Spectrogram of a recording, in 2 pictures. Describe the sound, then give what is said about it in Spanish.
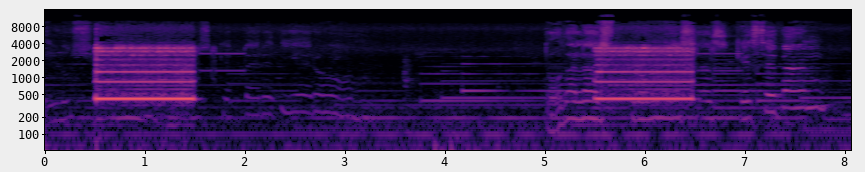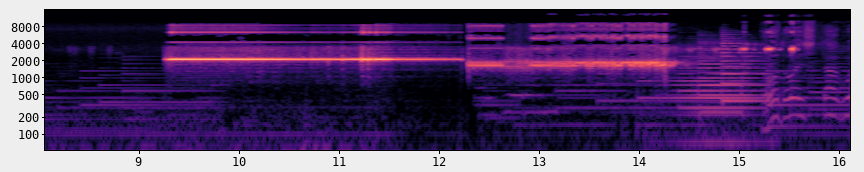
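A telephone number is dialed and the line rings out with two short, evenly spaced bursts of ringing tone. A few seconds later a longer, louder stretch of steady electronic tones follows, shifting in pitch near the end, over a low hum. “lo que ustedes escuchaban era, marcábamos un número que estamos cansados desde el día de ayer de marcar, sí que nos atienda.”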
